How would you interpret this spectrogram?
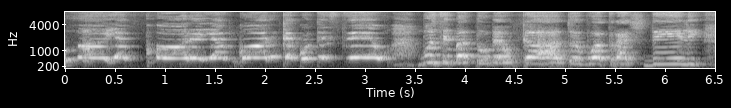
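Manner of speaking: very high, loud crying shout; Daniel wailing after his cat falls; wailing sob. Acted. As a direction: sob out the despair. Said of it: "começou a chorar, bem forte mesmo".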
